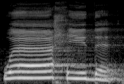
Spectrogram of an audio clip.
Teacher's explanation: Jika berhenti di hid, di sini ada hukum qalqalah kubra karena ada huruf qalqalah yang sukunnya itu karena berhenti. Tadinya tanwin dhammah kalau berhenti jadi sukun, maka dibacanya dipantulkan dengan pantulan yang besar. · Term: Qalqalah Kubro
